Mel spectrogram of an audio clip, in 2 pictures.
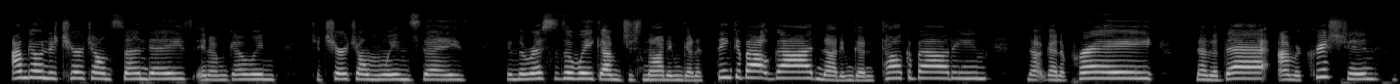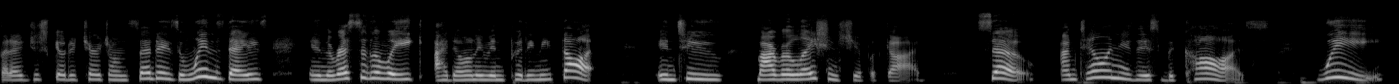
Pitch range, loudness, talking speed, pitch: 220-275 Hz, -26 LUFS, 170 wpm, 240 Hz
